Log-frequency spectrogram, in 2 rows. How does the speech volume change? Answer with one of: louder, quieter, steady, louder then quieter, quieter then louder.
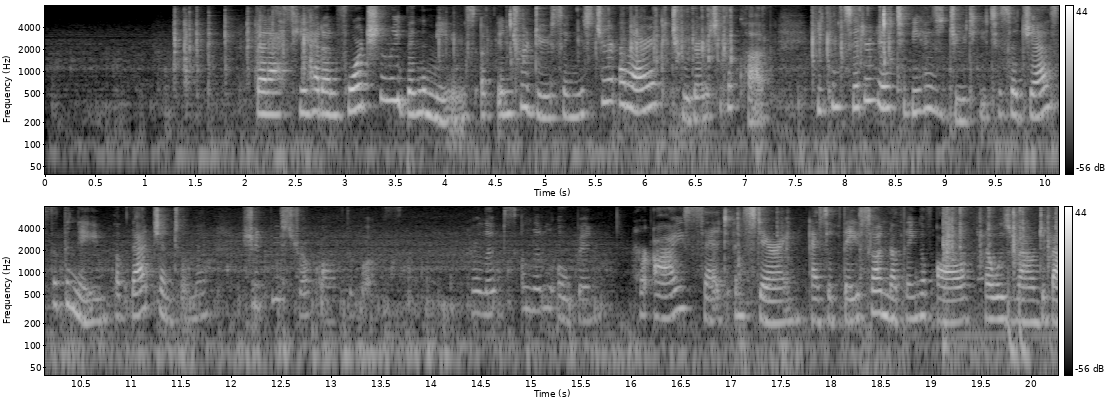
quieter then louder.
